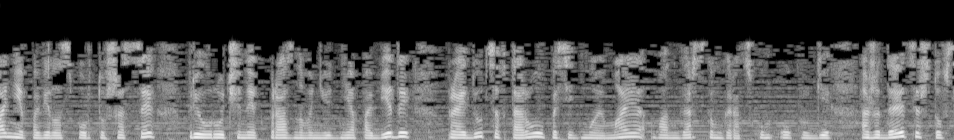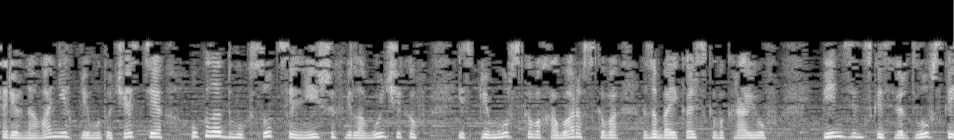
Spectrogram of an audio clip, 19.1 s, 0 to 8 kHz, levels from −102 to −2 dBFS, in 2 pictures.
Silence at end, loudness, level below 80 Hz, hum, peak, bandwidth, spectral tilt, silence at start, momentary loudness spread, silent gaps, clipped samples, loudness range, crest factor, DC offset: 0 s; -18 LUFS; -48 dBFS; none; -2 dBFS; 5.8 kHz; -10 dB/octave; 0 s; 7 LU; none; under 0.1%; 2 LU; 16 dB; under 0.1%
